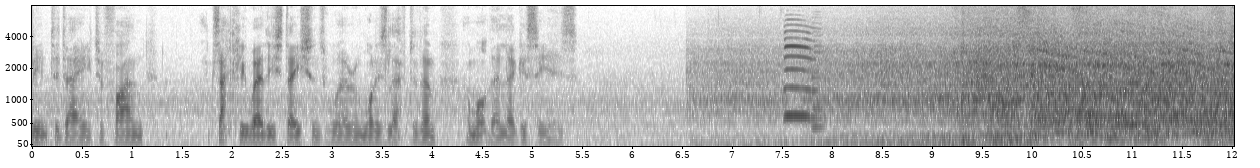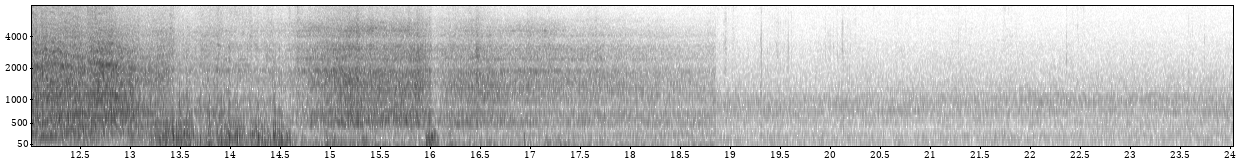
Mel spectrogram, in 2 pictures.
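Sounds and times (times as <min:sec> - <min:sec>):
train rushing past: 0:06.6 - 0:18.9
train horn: 0:07.4 - 0:08.2
train wheels knocking: 0:09.2 - 0:16.5.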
